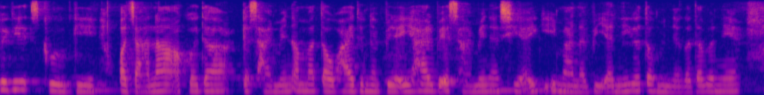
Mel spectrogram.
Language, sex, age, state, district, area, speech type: Manipuri, female, 30-45, Manipur, Thoubal, rural, spontaneous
